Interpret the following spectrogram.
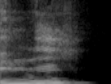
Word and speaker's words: nid: J'ai pas dit le Nil, j'ai dit le nid.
